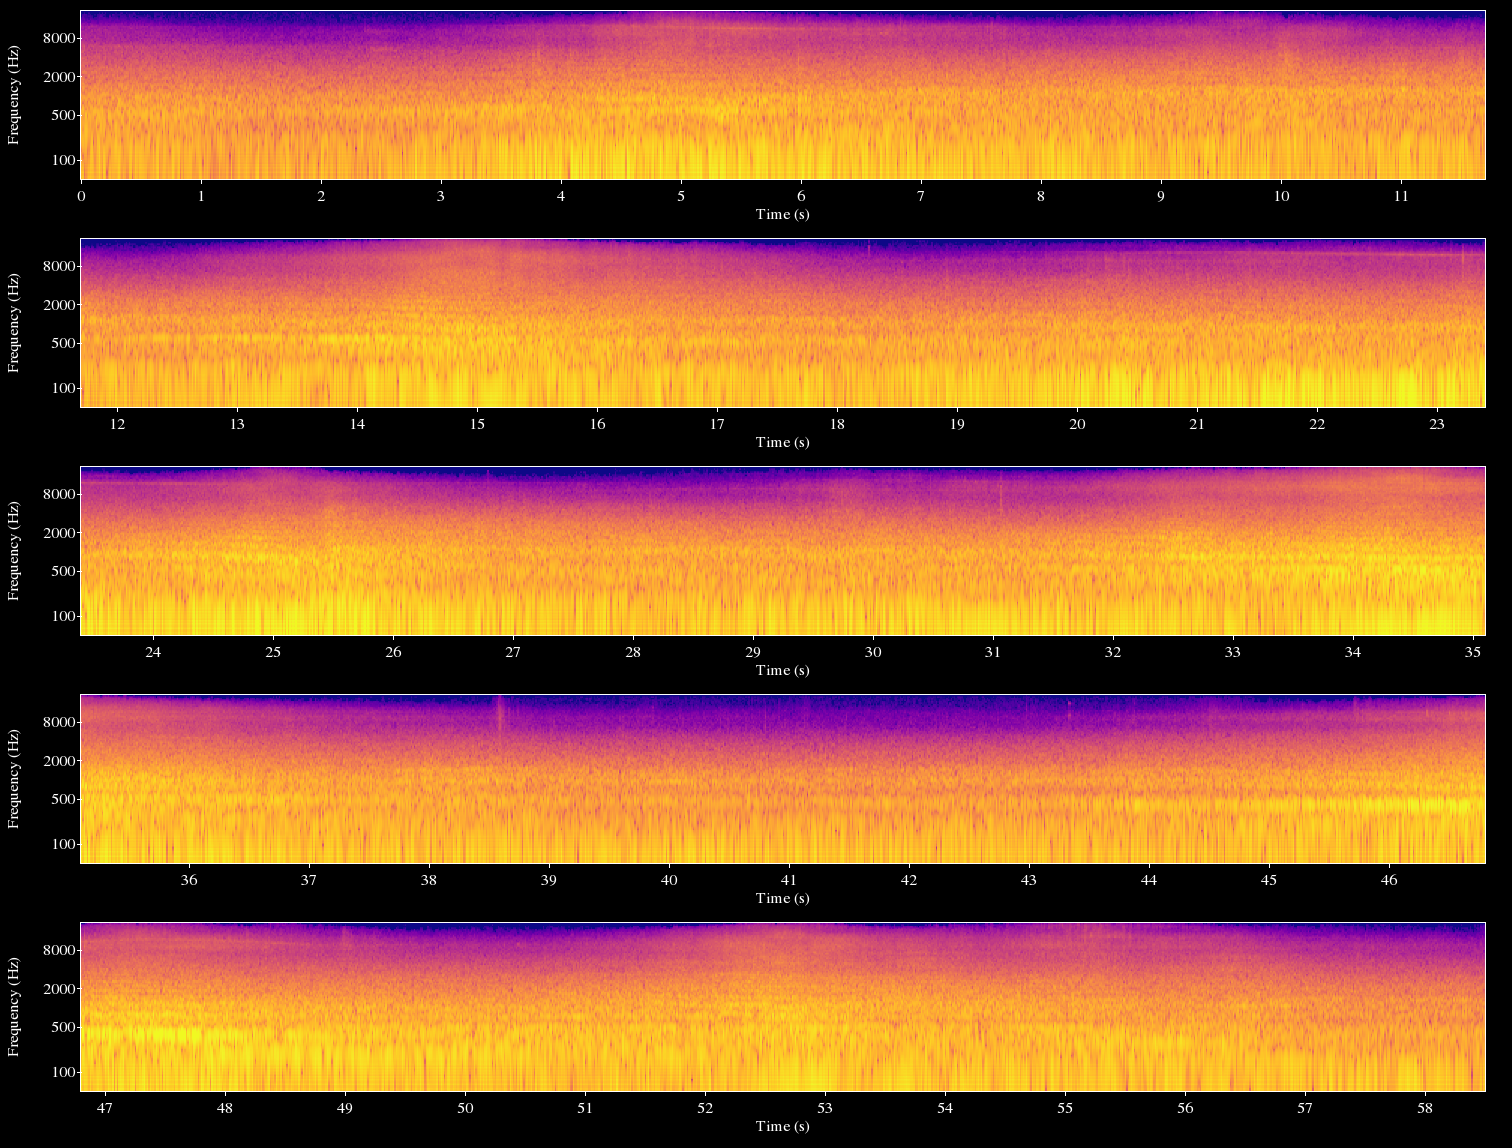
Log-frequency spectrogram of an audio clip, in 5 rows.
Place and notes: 太平市民活動中心, Linkou Dist., New Taipei City - Traffic sound
highway, Traffic sound
Zoom H2n MS+XY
